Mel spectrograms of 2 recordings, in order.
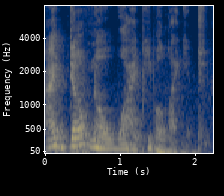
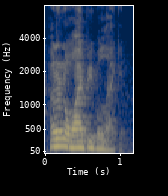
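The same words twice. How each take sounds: First: Slow emphatic repeat. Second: Quick, dismissive brush-off; fast dismissive. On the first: Repeating the Wicked verdict slowly in disbelief. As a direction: drag out "don't" in disbelief. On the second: Walked out of Wicked, brushing it off fast. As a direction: rattle it off like you're done with it. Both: Shown as a demonstration.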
